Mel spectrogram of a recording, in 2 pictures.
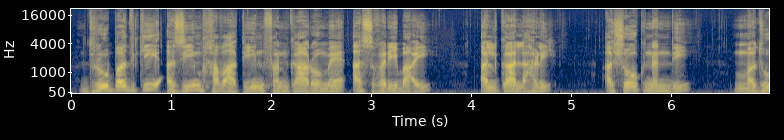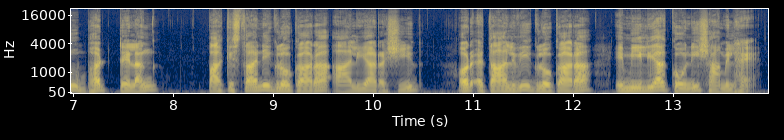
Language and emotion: Urdu, neutral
